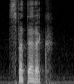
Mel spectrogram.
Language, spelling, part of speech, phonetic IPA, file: Polish, sweterek, noun, [sfɛˈtɛrɛk], Pl-sweterek.ogg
